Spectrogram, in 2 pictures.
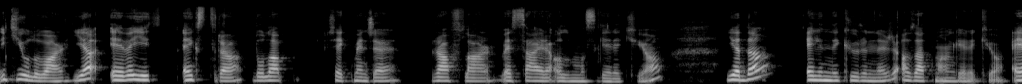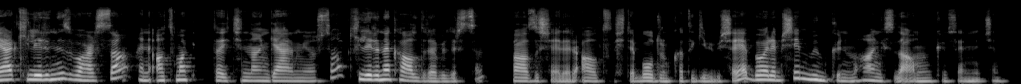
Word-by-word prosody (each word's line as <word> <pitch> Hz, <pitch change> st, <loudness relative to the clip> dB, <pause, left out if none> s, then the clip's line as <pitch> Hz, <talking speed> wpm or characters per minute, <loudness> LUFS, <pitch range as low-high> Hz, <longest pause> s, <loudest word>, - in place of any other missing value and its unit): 2 220 Hz, +1 st, -3 dB
yolu 175 Hz, -7 st, +2 dB
var. 150 Hz, +1 st, +2 dB
Ya 220 Hz, +8 st, +5 dB
eve 205 Hz, +2 st, +5 dB
yet 205 Hz, -1 st, +4 dB, 0.3 s
ekstra 205 Hz, -4 st, 0 dB
dolap, 180 Hz, +1 st, +2 dB, 0.4 s
çekmece, 170 Hz, 0 st, -4 dB, 0.3 s
raflar 170 Hz, -3 st, -1 dB
vs. 170 Hz, -2 st, -3 dB
alınması 155 Hz, -3 st, -2 dB
gerekiyor 135 Hz, -1 st, -6 dB, 0.7 s
ya 205 Hz, -1 st, +5 dB
da 340 Hz, -, +4 dB, 0.4 s
elindeki 190 Hz, -2 st, +2 dB
ürünleri 170 Hz, -1 st, -3 dB
azaltman 170 Hz, -, -2 dB
gerekiyor. 75 Hz, -, -7 dB
Eğer 210 Hz, +3 st, +6 dB
kileriniz 220 Hz, +3 st, +4 dB
varsa, 205 Hz, -, +2 dB
hani, 190 Hz, -2 st, -1 dB
atmak 205 Hz, +3 st, +2 dB, 0.2 s
da 180 Hz, -, +1 dB
içinden 170 Hz, 0 st, -2 dB
gelmiyorsa, 155 Hz, -, -1 dB
kilerine 225 Hz, -1 st, +6 dB
kaldırabilirsin 150 Hz, -5 st, -2 dB, 0.2 s
bazı 155 Hz, -1 st, +1 dB
şeyleri 75 Hz, -, -2 dB
alt 150 Hz, -1 st, -3 dB
işte, 140 Hz, +1 st, -6 dB
bodrum 150 Hz, -3 st, -1 dB
katı 145 Hz, -1 st, -9 dB
gibi 145 Hz, 0 st, -5 dB
bir -, -, -8 dB
şeye. 150 Hz, +9 st, +1 dB
Böyle 210 Hz, -1 st, +5 dB
bir 185 Hz, -, -3 dB
şey 285 Hz, +6 st, +1 dB
mümkün 190 Hz, -, +1 dB
mü? 160 Hz, -, -5 dB
Hangisi 165 Hz, -4 st, -2 dB
daha -, -, +1 dB
mümkün 145 Hz, +1 st, -4 dB
senin 75 Hz, -, -6 dB
için? 150 Hz, -, -12 dB
170 Hz, 140 wpm, -24 LUFS, 150-205 Hz, 0.7 s, Eğer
